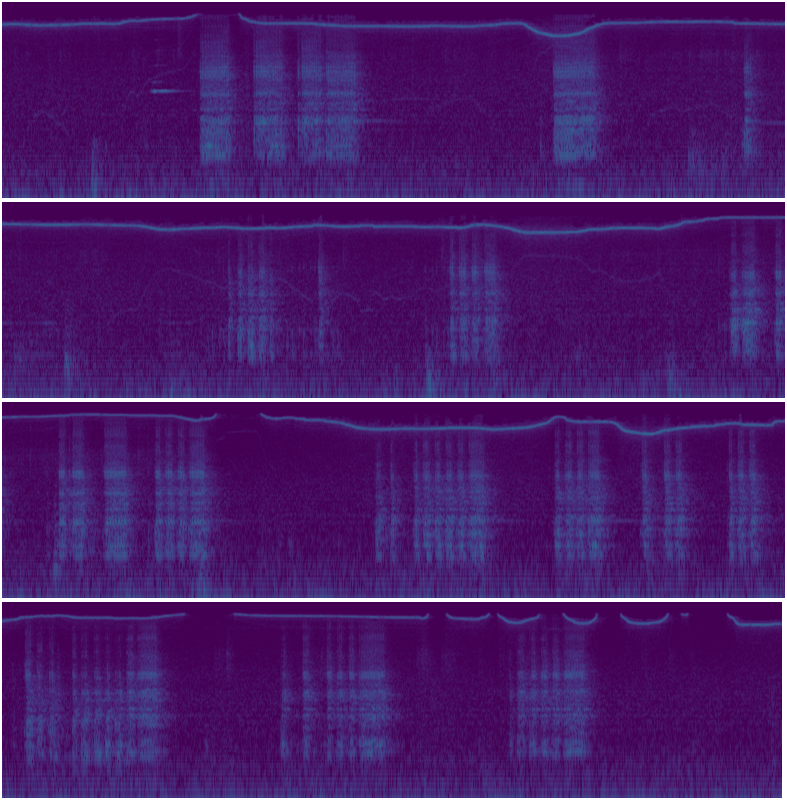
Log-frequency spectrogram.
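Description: Experimental improvised ensemble music: short scraping, breathy noise gestures, each lasting about a second, come and go over a thin, high whistling electronic tone that wavers in pitch. A low hum drops out about halfway through.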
